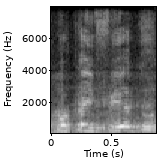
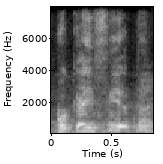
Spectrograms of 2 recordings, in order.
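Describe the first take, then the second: No difference in how they are said.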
